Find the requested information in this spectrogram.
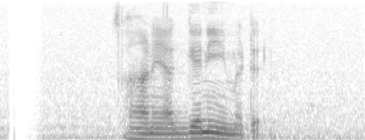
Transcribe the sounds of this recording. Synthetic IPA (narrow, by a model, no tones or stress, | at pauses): saɦanejak̚ɡæniːməʈə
